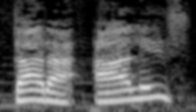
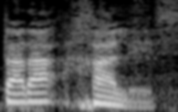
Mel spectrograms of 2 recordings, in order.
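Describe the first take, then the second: First: The middle h is silent. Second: The middle h is pronounced like a throaty j. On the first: "siempre ha sido Tara Ales... H intercalada. Sin pronunciar" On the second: "utilizamos la J como H"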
